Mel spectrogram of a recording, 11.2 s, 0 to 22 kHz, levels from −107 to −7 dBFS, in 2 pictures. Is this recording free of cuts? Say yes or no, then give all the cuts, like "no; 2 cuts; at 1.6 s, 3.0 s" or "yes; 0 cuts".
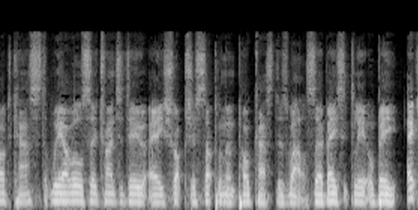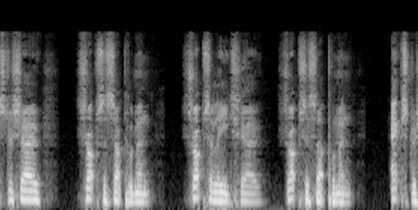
yes; 0 cuts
